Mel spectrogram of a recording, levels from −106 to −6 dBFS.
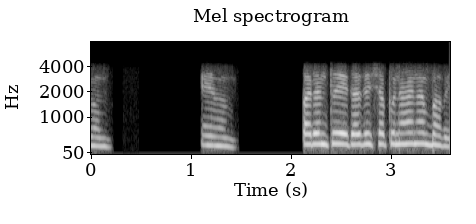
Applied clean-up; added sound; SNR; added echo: none; none; none; none.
